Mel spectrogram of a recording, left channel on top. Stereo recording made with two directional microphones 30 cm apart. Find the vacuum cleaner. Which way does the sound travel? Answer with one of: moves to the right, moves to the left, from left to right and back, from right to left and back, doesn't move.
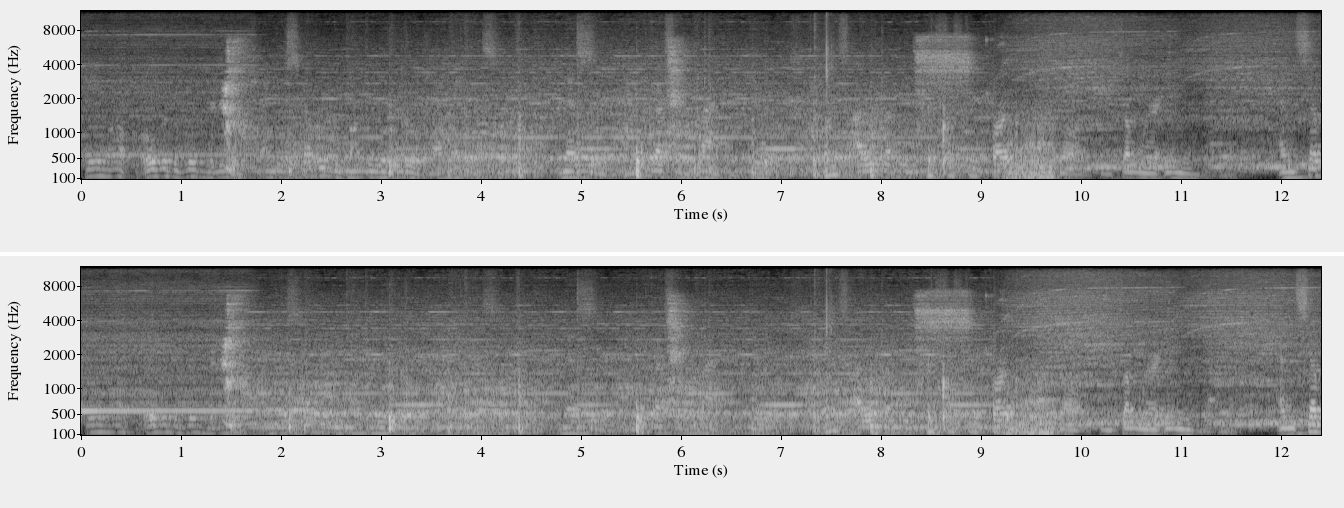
from right to left and back.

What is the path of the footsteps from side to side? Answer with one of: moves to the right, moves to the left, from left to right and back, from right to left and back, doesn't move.
from right to left and back.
